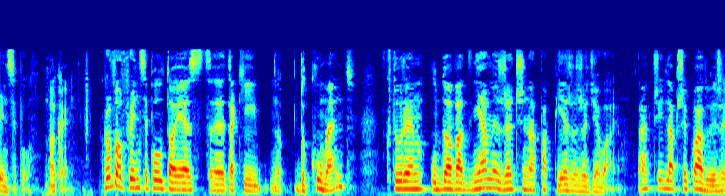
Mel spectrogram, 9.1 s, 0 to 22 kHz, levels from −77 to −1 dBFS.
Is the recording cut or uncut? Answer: cut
